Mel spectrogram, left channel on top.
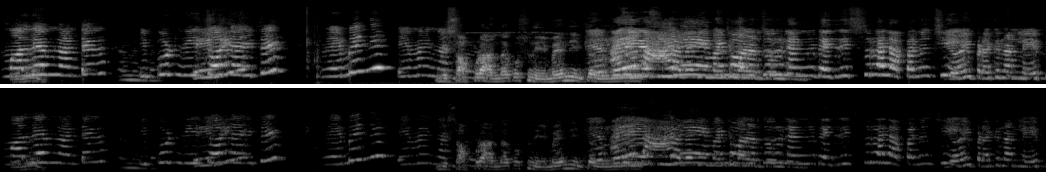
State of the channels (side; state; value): right; quieter; 14.3 dB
